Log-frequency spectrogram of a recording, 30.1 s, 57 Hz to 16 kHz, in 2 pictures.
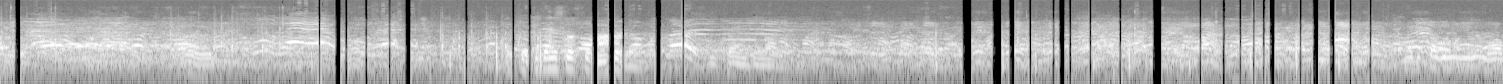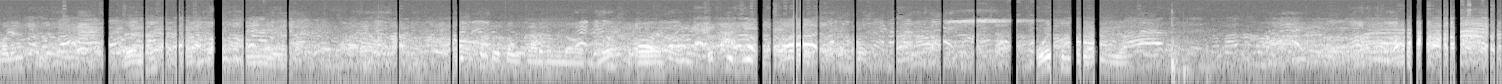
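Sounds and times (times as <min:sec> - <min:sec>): indistinct chatter: 0:00.0 - 0:30.0.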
